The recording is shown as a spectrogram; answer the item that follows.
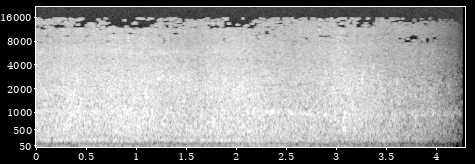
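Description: Sea surf washing over rocks: a steady rush of water that fades out toward the end.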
